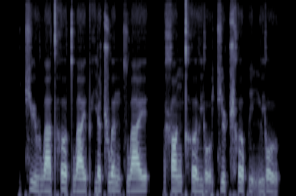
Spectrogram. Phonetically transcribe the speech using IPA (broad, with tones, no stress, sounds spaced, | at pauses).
t͡ɕ y˥˩ ɻ w ä˧˥ t̪ʰ ɤ˥˩ t̪ w a˧˥ ɪ̯ pʰ j ɛ˧ ʈ͡ʂ w ə˥˩ n t͡s w a˥ ɪ̯ | x ɑ˥ ŋ kʰ ɤ˥˩ l j o̰˨˩ ʊ̯ t͡ɕ y˥˧ ʈ͡ʂʰ ɤ˥˩ p ḭ˨˩ ŋ l j o˥˩ ʊ̯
